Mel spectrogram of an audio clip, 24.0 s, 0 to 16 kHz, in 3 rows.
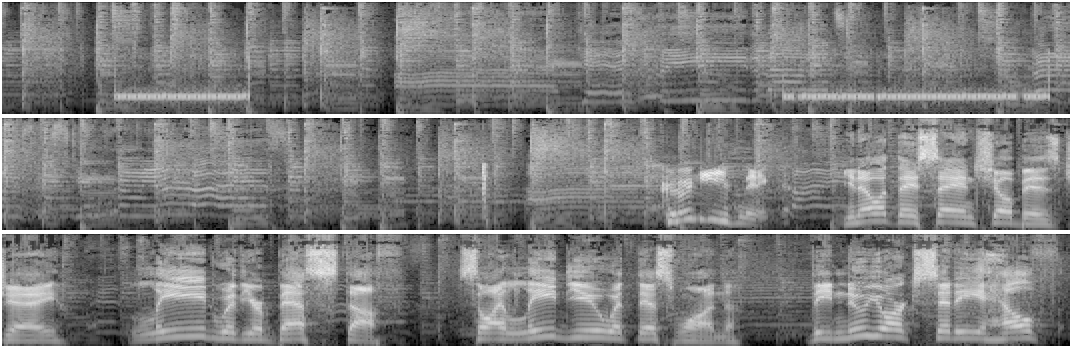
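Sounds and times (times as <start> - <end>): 
busy music-like sound: 0.0 - 24.0
phone ringback tones on a line: 0.8 - 1.9, 5.9 - 8.0
speech: 13.2 - 23.9.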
